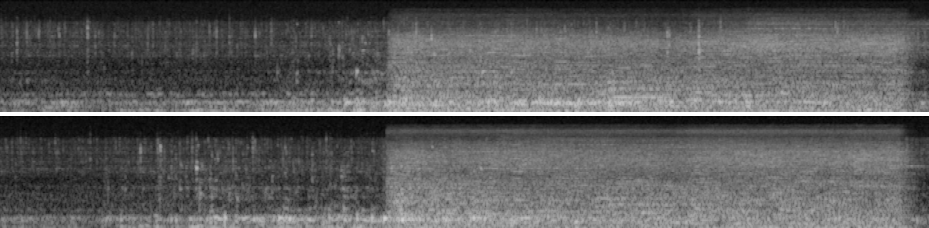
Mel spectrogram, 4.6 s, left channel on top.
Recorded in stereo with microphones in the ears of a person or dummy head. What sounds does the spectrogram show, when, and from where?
1.9 s footsteps: 55° right (ahead or behind), 7 m; by 4.5 s 65° right (ahead or behind), 7 m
